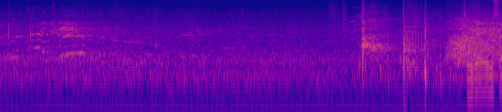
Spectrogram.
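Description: Quiet stadium crowd murmur, then a short tennis rally: a few sharp racket strikes on the ball about seven to eight and a half seconds in. The crowd then breaks into loud cheering and applause as the winning point ends the match.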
